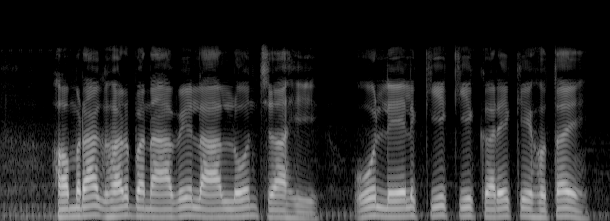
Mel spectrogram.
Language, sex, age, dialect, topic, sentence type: Magahi, male, 18-24, Western, banking, question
